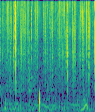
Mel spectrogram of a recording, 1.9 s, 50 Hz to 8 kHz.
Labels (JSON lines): {"label": "biophony, cascading saw", "recorder": "SoundTrap 600 or HydroMoth"}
